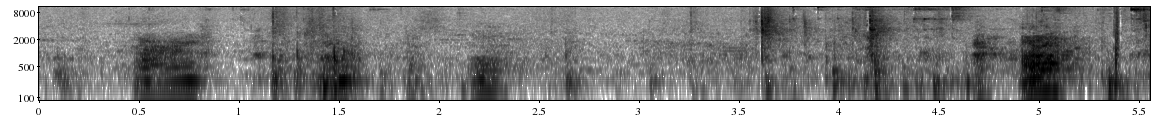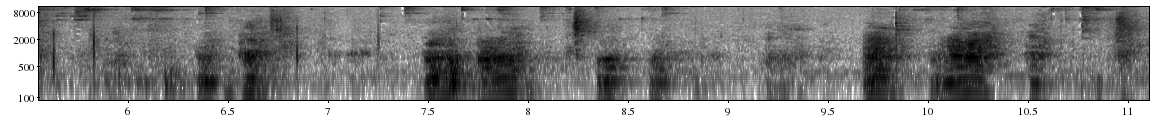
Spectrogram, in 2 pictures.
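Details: Basset Hounds Tracker and the puppy Ranger rough housing: a steady stream of short growls, grumbles and snorts, repeated roughly every half second to second, with scuffling noises between them.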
